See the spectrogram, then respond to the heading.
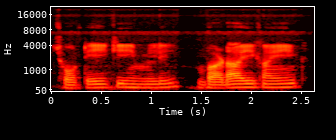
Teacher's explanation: स्वर का उच्चारण करते हैं, बोलते हैं, तो हमारे होठ गोल नहीं होते हैं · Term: अवर्तमुखी स्वर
